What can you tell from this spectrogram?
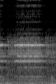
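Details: A short, high-pitched electronic beeping tone from a Yashka advanced ICU ventilator alarm, set off after a pressure change during a settings demonstration.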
